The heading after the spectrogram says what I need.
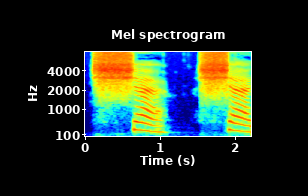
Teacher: sya tengah lidah menyentuh langit-langit. Sifatnya attafasiyi. Menyebar menyebarnya angin dari rongga mulut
